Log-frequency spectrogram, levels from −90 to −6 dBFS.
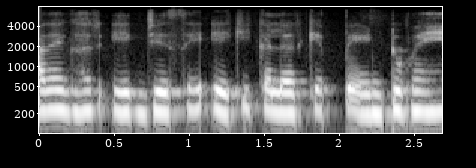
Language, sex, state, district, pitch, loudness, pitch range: Hindi, female, Chandigarh, Chandigarh, 215 Hz, -15 LUFS, 210-225 Hz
